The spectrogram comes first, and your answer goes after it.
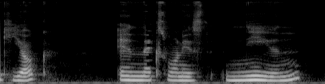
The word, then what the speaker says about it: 니은: And next one is 니은. That makes the sound like N, so name.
